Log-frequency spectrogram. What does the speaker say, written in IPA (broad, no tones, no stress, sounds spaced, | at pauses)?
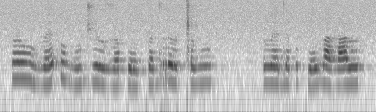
ɹ u v ɛ h u v u d͡ʒ e ɹ ɣ ə p e k œ d r ə ɹ ǁ ə v u | β ɛ d ɛ p ə k e v a ɣ a ɹ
